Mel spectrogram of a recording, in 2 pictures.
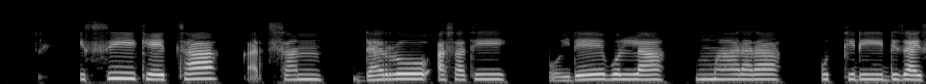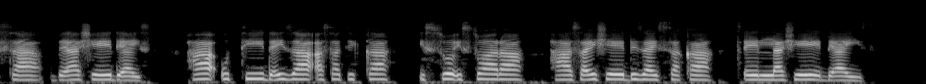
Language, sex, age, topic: Gamo, female, 25-35, government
